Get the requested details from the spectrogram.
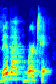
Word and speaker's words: Vivek Murthy: His name is Vivek Murthy.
